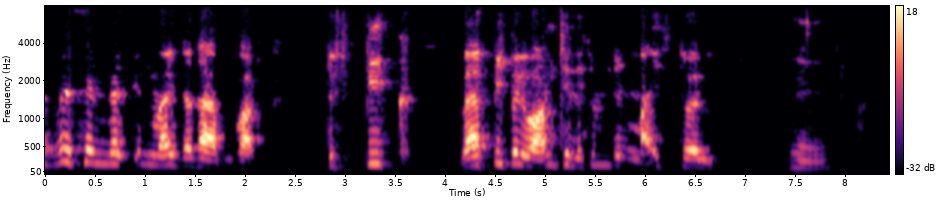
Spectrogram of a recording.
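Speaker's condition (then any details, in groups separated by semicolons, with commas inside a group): Cerebral palsy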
